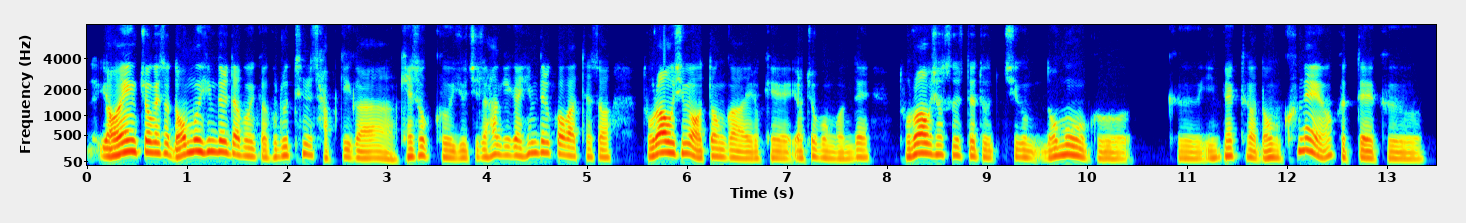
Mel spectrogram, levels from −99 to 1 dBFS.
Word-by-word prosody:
여행 160 +11 +7
쪽에서 180 -4 +3
너무 190 +7 +5
힘들다 190 -5 +3
보니까 120 -5 -3
그 115 - -7
루틴을 140 +5 -4
잡기가 100 - -4
계속 120 - -2
그 110 -2 -3
유지를 110 +4 -5
하기가 140 -3 -1
힘들 180 +5 -1
것 165 -3 0
같아서 115 -4 -3 0.3
"돌아오시면 170 +3 +6
어떤가?" 110 -2 -1
이렇게 95 +2 -5 0.2
여쭤본 105 -1 -4
건데 95 +5 -4 0.3
돌아오셨을 155 0 +3
때도 115 -3 -4
지금 110 -4 -5
너무 130 +2 +1
그 90 -3 -6 0.5
그 95 -2 -5
임팩트가 115 +1 -3
너무 105 +1 -1
크네요. 205 - 0
그때 105 -3 -1
그 90 -3 -5
120 Hz, 340 characters per minute, -22 LUFS, 100-150 Hz, 0.5 s, 여행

